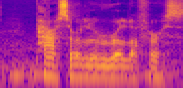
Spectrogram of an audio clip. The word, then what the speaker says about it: Parasaurolophus: be complex to animate and even harder to pronounce parasaur lus parasaur lus parasaur lus parasaur lopus parasaur parasor paraso parasor Parasaurolophus no Parasaurolophus no it's not in my program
